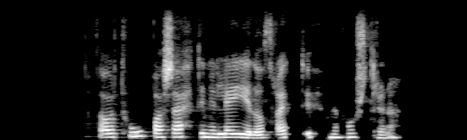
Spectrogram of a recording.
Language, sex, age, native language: Icelandic, female, 20-29, Icelandic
